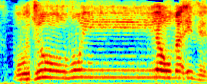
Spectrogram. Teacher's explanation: أدغمنا نون التنوين هذه الساكنة، أدغمناها في الياء، ولكن بقي صفة التنوين، ما دام بقيت الصفة إدغام ناقص، يعني ما أدخلنا الصفة، · Term: إدغام بغنة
